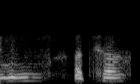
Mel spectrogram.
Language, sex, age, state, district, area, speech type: Maithili, male, 30-45, Bihar, Muzaffarpur, urban, conversation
